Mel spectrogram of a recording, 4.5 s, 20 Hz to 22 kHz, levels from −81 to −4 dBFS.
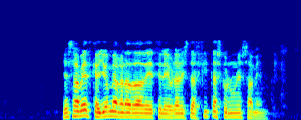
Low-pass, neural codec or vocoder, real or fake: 5.4 kHz; none; real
